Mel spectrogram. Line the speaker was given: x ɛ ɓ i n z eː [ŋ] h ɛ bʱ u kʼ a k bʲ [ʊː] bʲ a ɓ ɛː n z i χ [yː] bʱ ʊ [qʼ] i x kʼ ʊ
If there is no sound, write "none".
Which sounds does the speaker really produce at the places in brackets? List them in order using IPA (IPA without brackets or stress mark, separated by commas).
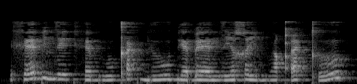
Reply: k, uː, iː, qʼ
